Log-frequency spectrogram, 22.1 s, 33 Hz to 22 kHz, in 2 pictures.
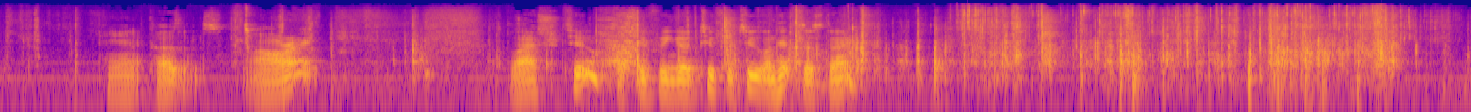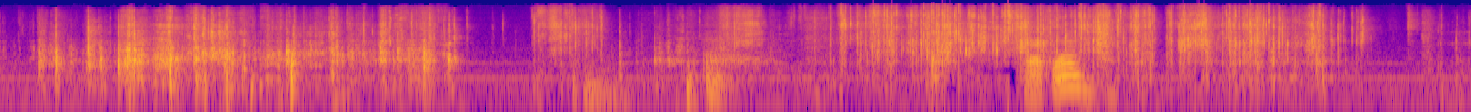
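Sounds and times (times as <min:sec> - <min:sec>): plastic wrapping crinkling and tearing: 0:05.4 - 0:21.4.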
